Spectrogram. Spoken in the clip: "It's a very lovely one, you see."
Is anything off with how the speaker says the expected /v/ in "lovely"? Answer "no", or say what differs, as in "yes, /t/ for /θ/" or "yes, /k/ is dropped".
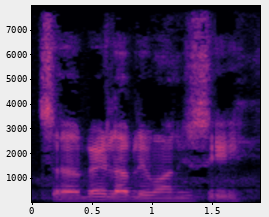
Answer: no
